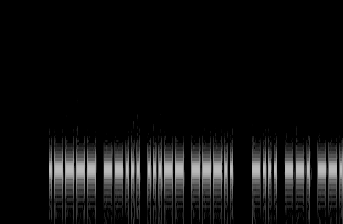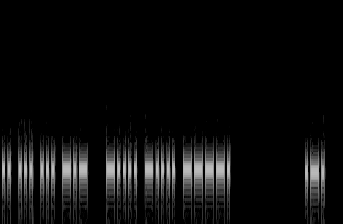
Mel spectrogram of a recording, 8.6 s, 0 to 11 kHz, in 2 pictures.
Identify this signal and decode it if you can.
Morse code, heard as a keyed tone, about 36 wpm, 700 Hz. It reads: 1738 BG7SSK 669 R
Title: Worked All Europe DX Contest - QTC Exchange - 35wpm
